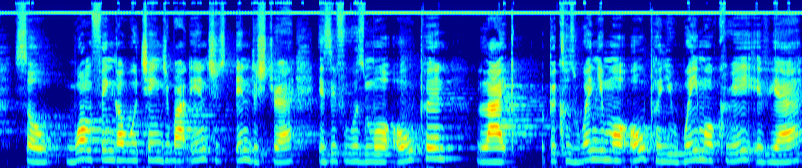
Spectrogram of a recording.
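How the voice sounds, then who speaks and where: A woman with a strong Manchester accent, medium pitch and fairly even intonation, at a moderate pace with big swings in loudness and noticeable background noise. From northern England, north Manchester. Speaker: musician and poet. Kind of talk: interview answers. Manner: casual slangy.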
